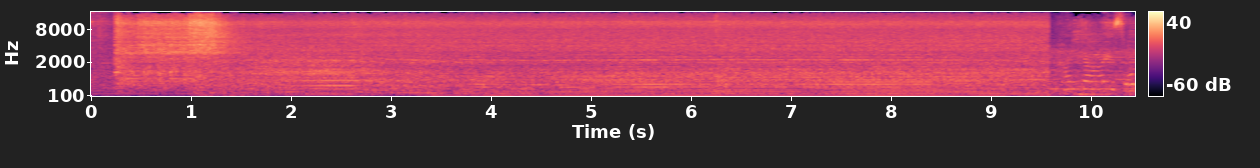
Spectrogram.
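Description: Car engine starting, with a noisy burst lasting about a second as it catches, then running steadily at idle.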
